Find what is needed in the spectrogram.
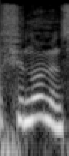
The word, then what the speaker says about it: феномен: У слова «феномен» совершенно точно одно ударение. Это на букву «о».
